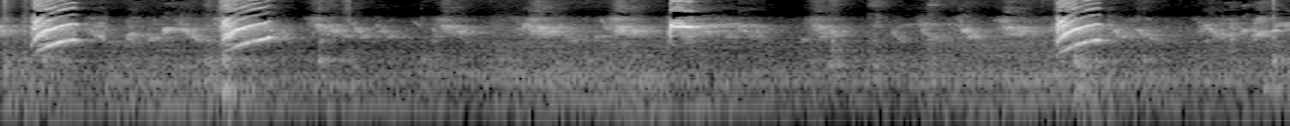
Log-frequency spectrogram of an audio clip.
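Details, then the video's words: Female canary giving a mating call to prepare males for breeding: loud, sharp chirps sweeping steeply downward, about four in six seconds, with soft twittering between them. "انثى الكناري, نداء التزاوج, لتجهيز الذكور"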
